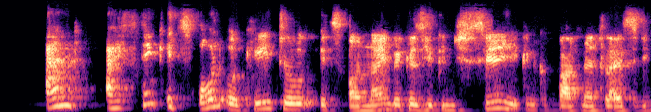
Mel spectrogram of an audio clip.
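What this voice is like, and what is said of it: Indian accent with rolled Rs. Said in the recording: “listen to my accent for the least. I mean, I roll my R so much that I pronounce myself as Indian”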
